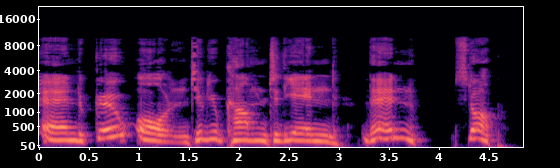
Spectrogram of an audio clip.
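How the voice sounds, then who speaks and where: A narrator voicing a pompous, muddle-headed old king, loud and emphatic, in a storybook reading. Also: mid-range voice, animated, very slow, voice pushed up. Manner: loud, emphatic, self-important.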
